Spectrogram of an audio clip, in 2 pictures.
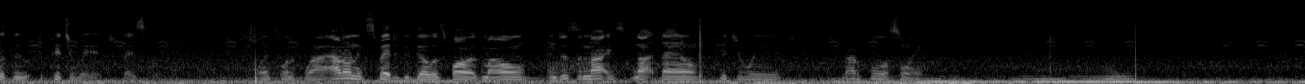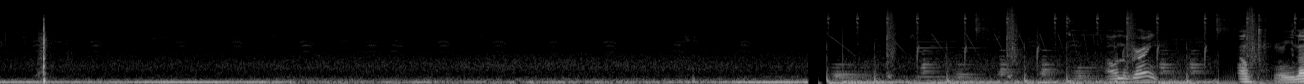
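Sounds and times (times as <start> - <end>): golf club striking ball: 13.4 - 13.9
background music: 21.3 - 26.0.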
